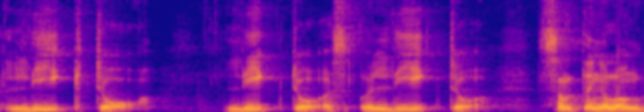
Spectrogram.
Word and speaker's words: lictor: the guy's name is lictor, based on the discussion saying, "Well, in fact, the Latin has a long vowel sound at the start.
